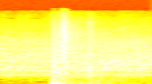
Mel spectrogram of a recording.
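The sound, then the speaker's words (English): A wrestler slammed to the mat by a snap suplex gives one heavy, low thud with a brief rumbling aftershock over a constant background roar. “IRS now with a snap suplex. Boom.”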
